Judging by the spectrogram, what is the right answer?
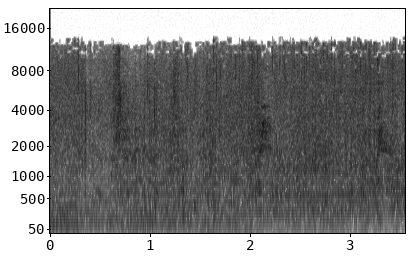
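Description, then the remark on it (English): Heavy rain roars steadily and loudly throughout, a dense wash of hissing downpour with no breaks. “I came to tell you that it's raining.”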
